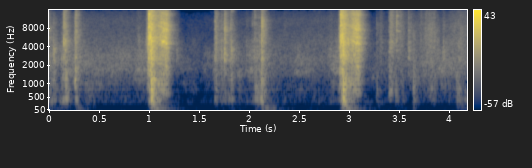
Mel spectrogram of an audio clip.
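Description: A nail gun fires with sharp bangs.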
